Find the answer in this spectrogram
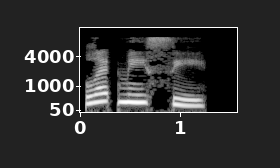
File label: Kelly low; spring festival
